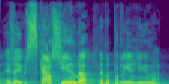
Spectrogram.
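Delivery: mum's excuse, pitched well up; Liverpudlian mum. Retold or imitated. Liverpudlian mum excusing her put-down as humour, high protesting voice. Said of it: "She said, um".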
